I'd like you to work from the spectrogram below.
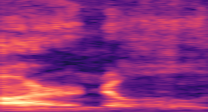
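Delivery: deep, growling movie-trailer announcer voice. Imitating a show announcer, growling 'Arnold'. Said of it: "the announcer growls it this way".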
